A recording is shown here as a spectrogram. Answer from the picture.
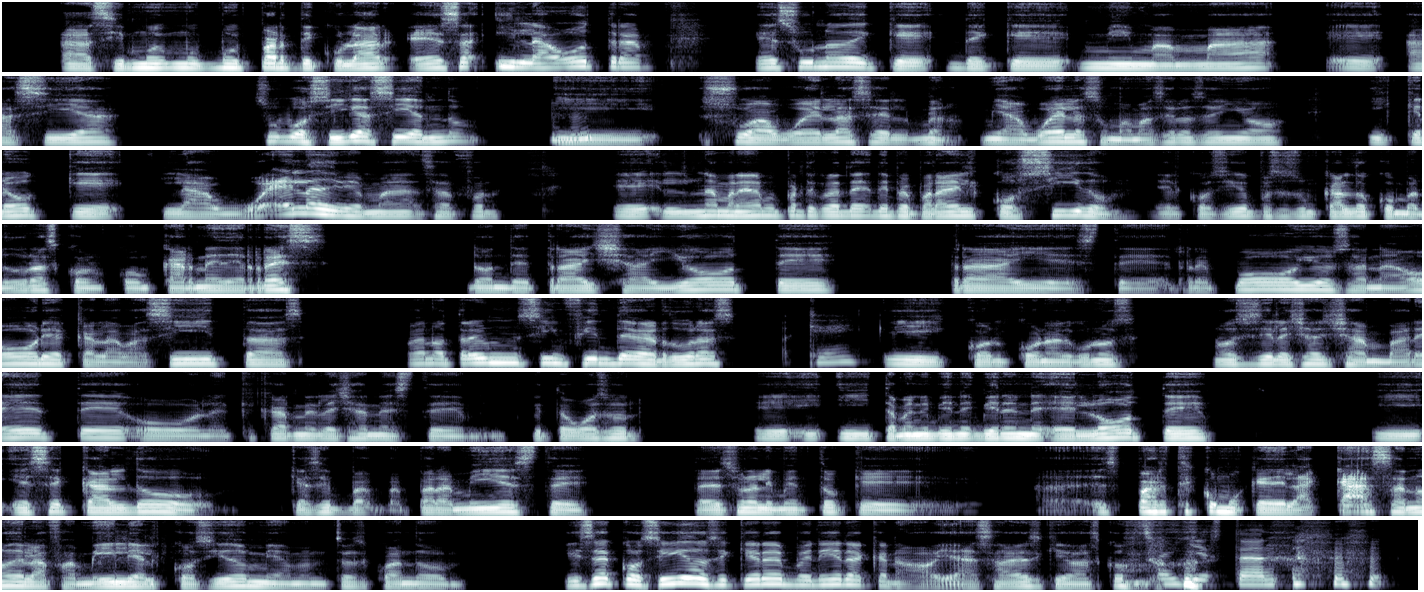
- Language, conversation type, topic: Spanish, podcast, ¿Qué papel juega la comida en tu identidad familiar?
- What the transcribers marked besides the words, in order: tapping; laughing while speaking: "vas con todo"; laugh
